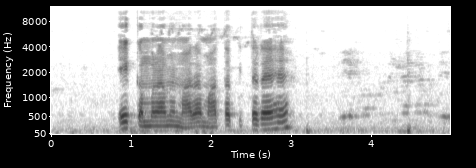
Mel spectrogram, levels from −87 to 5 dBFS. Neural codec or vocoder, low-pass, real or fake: none; 10.8 kHz; real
